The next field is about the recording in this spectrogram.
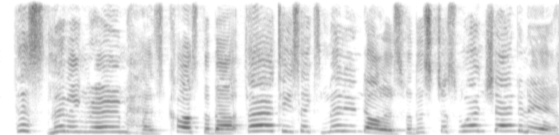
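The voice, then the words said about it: Nasal British Robin Leach impression. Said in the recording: “he has this nasal British voice ... a really terrible impression of him”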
